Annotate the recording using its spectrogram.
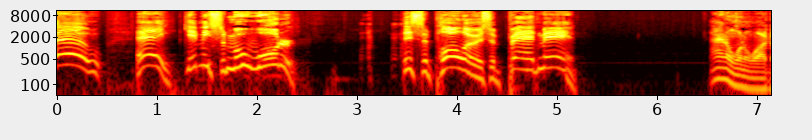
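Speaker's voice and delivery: put-on very high, swooping Brooklyn accent, boxer-type voice. Talking about the Rocky movies and doing Rocky's lines, Rocky Brooklyn accent. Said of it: "he had a Brooklyn accent".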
